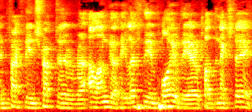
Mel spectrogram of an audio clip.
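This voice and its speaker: At a fairly quick pace, a man speaks with ordinary pitch variation amid noticeable background noise and audible room echo. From northern England (near Darlington). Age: 60s. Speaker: retired amateur pilot and aero club life member. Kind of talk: anecdotal talk to an audience. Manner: halting, many fillers.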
